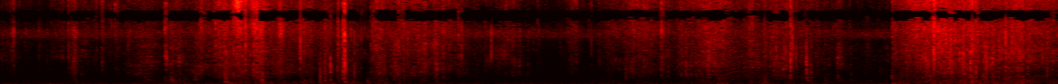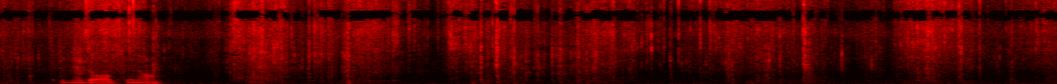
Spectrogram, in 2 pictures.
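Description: Dry leaves rustle as hands brush through them.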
